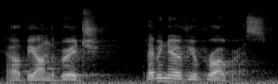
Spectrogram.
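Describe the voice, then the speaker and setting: A man playing an authoritative, fatherly starship captain in a sci-fi audio drama, calm and commanding. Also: lowish voice, normal speed, background noise, close to an everyday voice. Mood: calm reassuring.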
